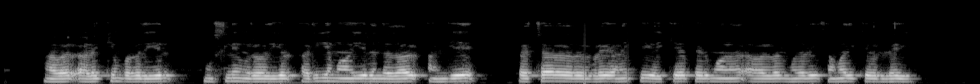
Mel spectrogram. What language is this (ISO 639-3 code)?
tam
